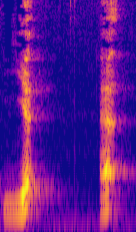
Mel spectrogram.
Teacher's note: Contrairement à la lettre hamza sakina, lorsque nous disons ya, les cordes vocales se referment.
